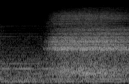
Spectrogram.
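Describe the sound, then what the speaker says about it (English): Steady breath during an obliques-focused exercise workout, a soft close exhale swelling into a longer airy rush partway through. "Inhale and exhale."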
